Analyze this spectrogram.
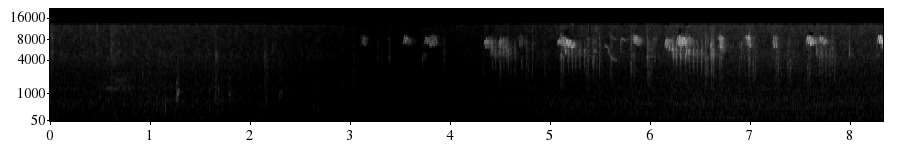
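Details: Long-tailed tits (Aegithalos caudatus), a flock feeding overhead, give thin, very high, short calls in quick, scattered bursts from several birds, over a steady broad background hiss.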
